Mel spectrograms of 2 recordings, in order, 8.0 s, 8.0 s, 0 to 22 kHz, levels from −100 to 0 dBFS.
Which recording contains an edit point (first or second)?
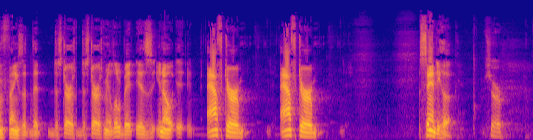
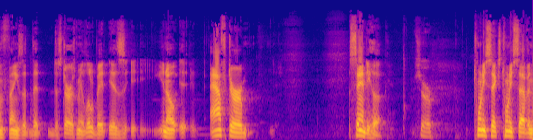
first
